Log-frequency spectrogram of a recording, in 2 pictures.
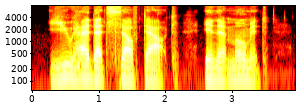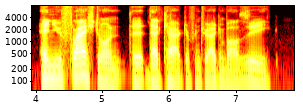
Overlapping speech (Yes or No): No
